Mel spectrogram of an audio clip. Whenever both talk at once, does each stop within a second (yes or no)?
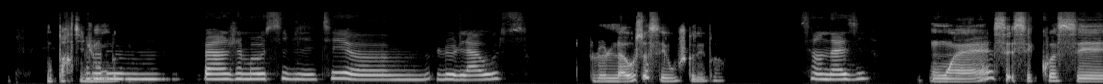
yes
